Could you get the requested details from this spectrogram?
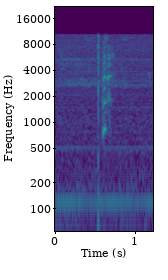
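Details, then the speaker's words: Baby bat hiccuping while being spoon-fed, drinking too fast: a single brief, sharp squeaky hiccup over steady room hum. "don't drink too fast except the hiccups the bat has the hiccups"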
